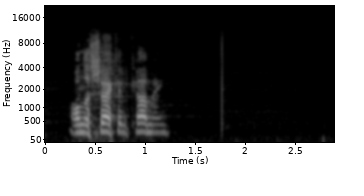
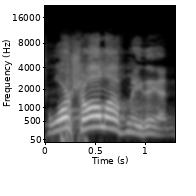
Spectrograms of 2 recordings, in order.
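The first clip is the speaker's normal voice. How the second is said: eager plea; 3 semitones higher, 15 dB louder than usual. Acted. Peter eagerly asking to be washed.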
